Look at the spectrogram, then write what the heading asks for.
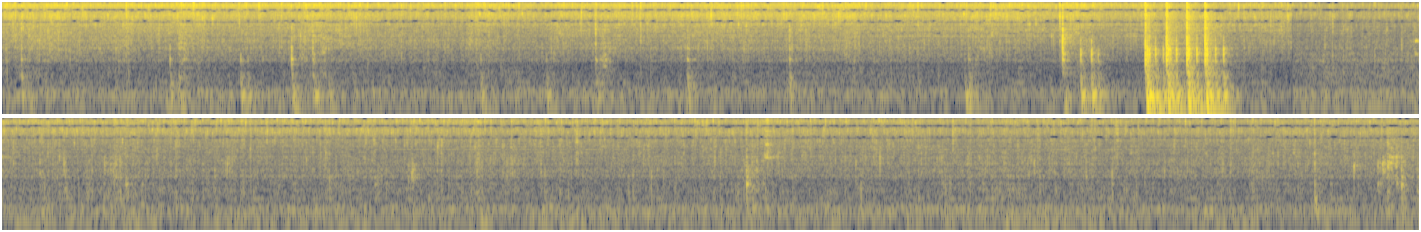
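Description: Meat, onion and tomato frying in a non-stick pan, a steady sizzle with light clicks of a spatula stirring. About twelve seconds in comes a loud, brief burst as liquid goes into the hot pan, and after it the sizzle settles to a softer simmer.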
